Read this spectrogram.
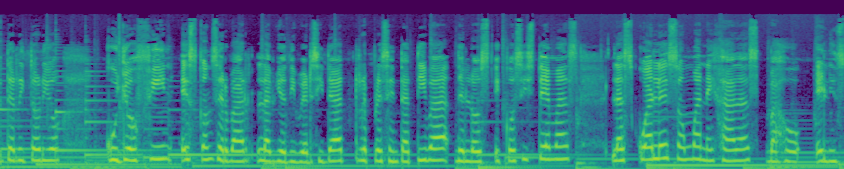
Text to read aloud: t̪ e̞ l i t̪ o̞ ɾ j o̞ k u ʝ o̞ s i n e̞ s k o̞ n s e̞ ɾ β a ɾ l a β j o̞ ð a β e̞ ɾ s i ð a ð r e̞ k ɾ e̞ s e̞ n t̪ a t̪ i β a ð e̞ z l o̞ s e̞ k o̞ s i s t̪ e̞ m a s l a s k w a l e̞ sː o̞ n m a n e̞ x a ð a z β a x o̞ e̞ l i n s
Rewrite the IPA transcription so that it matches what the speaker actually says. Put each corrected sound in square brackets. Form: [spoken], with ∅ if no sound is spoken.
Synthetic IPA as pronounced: t̪ e̞ [r] i t̪ o̞ ɾ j o̞ k u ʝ o̞ [f] i n e̞ s k o̞ n s e̞ ɾ β a ɾ l a β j o̞ ð [i] β e̞ ɾ s i ð a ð r e̞ [p] ɾ e̞ s e̞ n t̪ a t̪ i β a ð e̞ [∅] l o̞ s e̞ k o̞ s i s t̪ e̞ m a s l a s k w a l e̞ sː o̞ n m a n e̞ x a ð a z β a x o̞ e̞ l i n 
